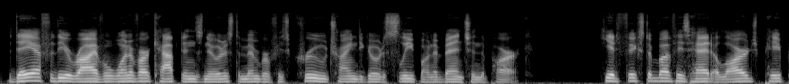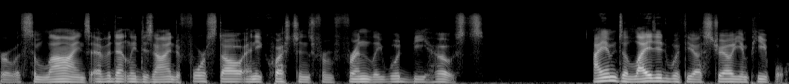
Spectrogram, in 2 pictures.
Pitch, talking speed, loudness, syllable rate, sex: 125 Hz, 215 wpm, -22 LUFS, 6.1 syllables/s, male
